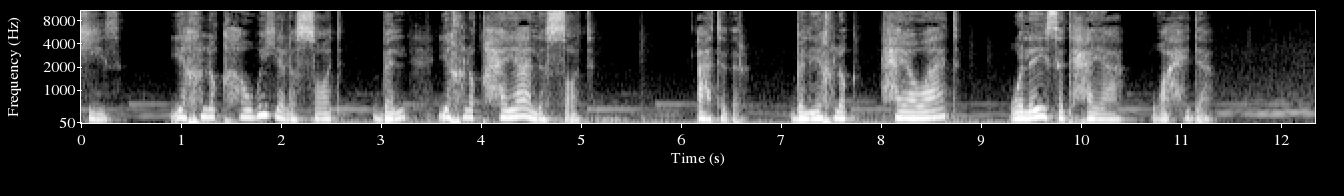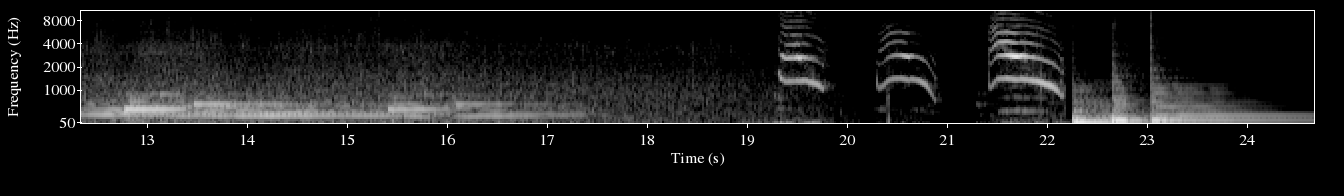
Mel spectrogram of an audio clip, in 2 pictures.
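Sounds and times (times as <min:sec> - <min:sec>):
speech: 0:00.0 - 0:05.2, 0:06.2 - 0:11.4
cat meowing: 0:19.3 - 0:22.2.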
